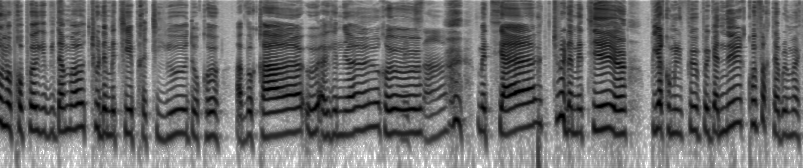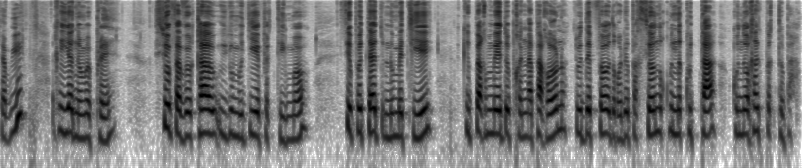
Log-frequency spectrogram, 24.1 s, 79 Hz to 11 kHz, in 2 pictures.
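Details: Adult woman, deaf since birth, diagnosed at 9 months; she was told she would never speak and learned speech through 20 years of speech therapy, three sessions weekly; she says her deafness is audible; deaf speech from congenital hearing loss.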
